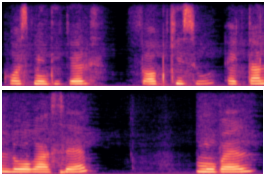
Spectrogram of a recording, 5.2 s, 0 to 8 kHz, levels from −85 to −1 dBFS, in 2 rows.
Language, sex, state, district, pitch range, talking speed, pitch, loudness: Bengali, female, Tripura, West Tripura, 245-270 Hz, 80 wpm, 255 Hz, -16 LUFS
